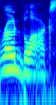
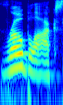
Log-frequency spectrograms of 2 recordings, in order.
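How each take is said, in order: First: It is said with a 'd' sound: road-blocks. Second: It is said without a 'd' sound: ro-blocks. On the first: The speaker calls it wrong. "It's not roadblocks, like there's a roadblock in your way" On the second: The speaker calls it right. "like robots and blocks"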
